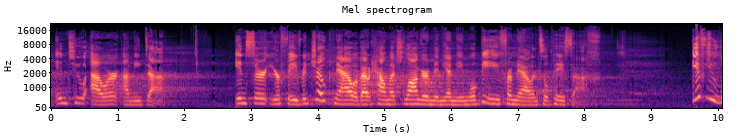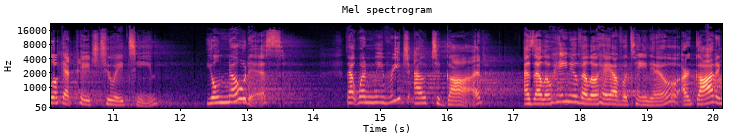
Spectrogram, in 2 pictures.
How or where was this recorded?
large echoing room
